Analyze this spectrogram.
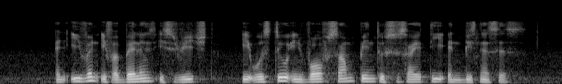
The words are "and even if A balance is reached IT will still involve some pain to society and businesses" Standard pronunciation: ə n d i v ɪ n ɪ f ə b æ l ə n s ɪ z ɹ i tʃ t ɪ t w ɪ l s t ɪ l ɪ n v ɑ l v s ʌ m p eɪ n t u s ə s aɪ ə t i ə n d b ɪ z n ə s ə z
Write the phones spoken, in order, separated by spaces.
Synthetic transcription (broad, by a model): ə n i v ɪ n ɪ f ə b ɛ l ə n s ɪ s ɹ i tʃ t ɪ t w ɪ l s t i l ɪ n v ɑ l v s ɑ m p eɪ n t u s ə s aɪ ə t i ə n b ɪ s n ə s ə s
